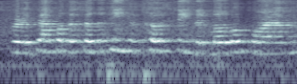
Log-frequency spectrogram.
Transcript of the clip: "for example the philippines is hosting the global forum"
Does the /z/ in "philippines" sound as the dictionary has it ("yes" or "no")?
no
